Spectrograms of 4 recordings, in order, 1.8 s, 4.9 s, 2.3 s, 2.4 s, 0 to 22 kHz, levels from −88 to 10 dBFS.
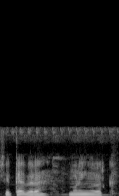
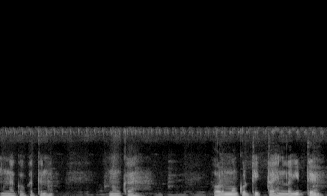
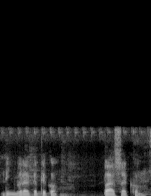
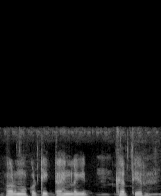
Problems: none marked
